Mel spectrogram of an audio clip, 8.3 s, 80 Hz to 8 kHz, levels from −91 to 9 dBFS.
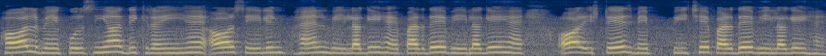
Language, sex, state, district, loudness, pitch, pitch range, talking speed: Hindi, female, Madhya Pradesh, Katni, -15 LUFS, 250 Hz, 240-270 Hz, 175 wpm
